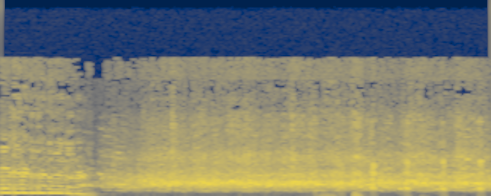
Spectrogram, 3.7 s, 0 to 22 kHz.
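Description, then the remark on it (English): A chorus of mature turkeys, nearly 24 weeks old, gobbling, several birds at once with rapid, bubbling, overlapping calls, loud, one descending gobble leading into a sustained noisy flock chatter. “Turkeys only gobble from about 20 weeks. These are 24 weeks nearly now. And so they'll gobble.”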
